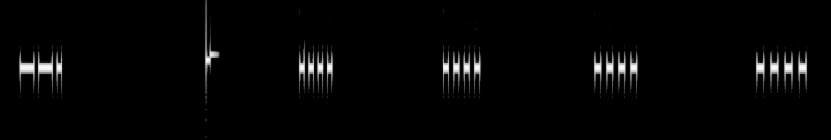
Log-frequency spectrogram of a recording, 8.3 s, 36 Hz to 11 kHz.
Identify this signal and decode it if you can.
Morse code, heard as a keyed tone, about 23 wpm, spaced as for 7 wpm, 700 Hz. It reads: G HHHH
